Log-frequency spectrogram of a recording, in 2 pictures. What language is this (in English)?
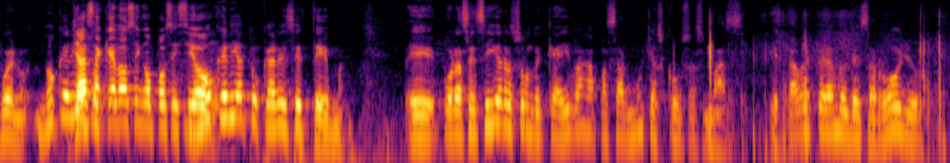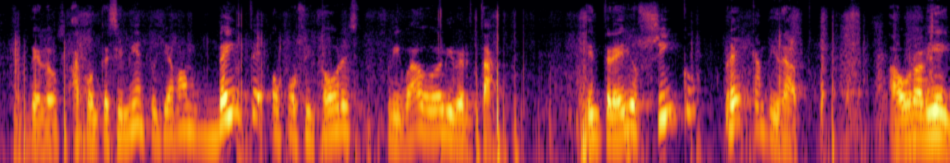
Spanish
